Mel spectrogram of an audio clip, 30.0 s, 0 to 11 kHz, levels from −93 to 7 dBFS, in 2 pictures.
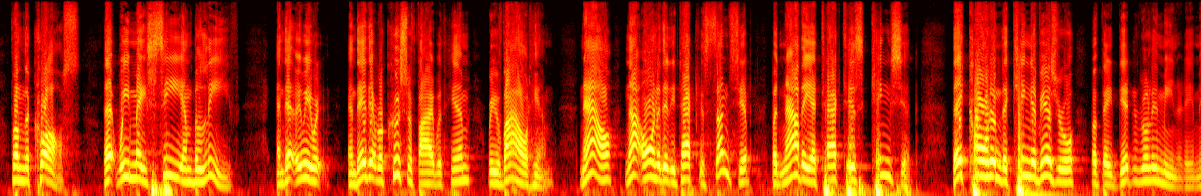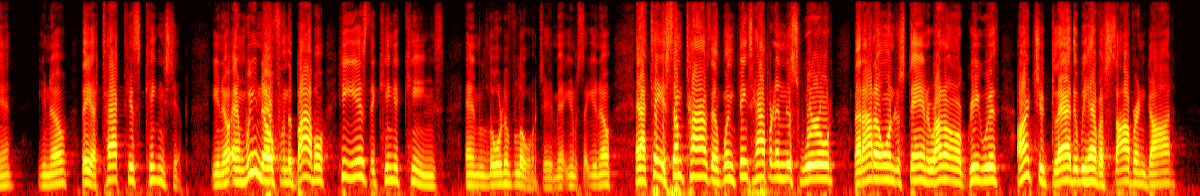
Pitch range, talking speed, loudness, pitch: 145-195 Hz, 210 wpm, -12 LUFS, 175 Hz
